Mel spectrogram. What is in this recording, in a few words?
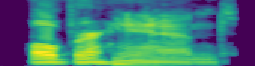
"overhand", American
